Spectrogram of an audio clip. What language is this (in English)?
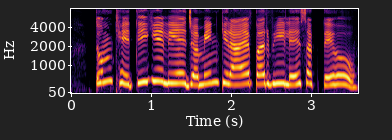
Hindi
